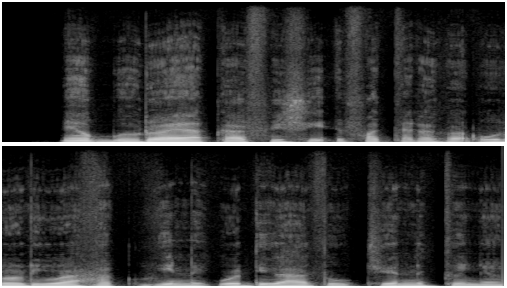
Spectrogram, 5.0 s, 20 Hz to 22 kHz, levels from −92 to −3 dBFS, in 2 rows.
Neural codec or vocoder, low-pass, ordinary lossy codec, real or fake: codec, 44.1 kHz, 1.7 kbps, Pupu-Codec; none; none; fake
